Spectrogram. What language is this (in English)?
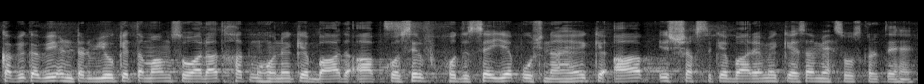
Urdu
